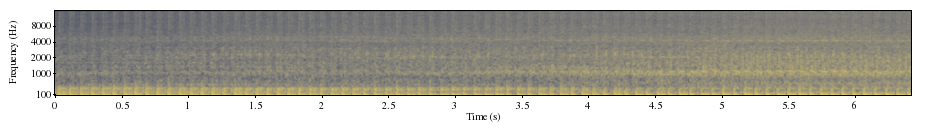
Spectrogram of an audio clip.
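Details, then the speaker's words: 1998 Honda VTR 1000 V-twin started warm without choke, running on old gas: lumpy, even idle with a light ticking on each pulse. The clicking sound's cause is unclear. "so yeah I'll start it up and we'll see if we can hear that back clicking sound now this is already warm so it is going to start right up"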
